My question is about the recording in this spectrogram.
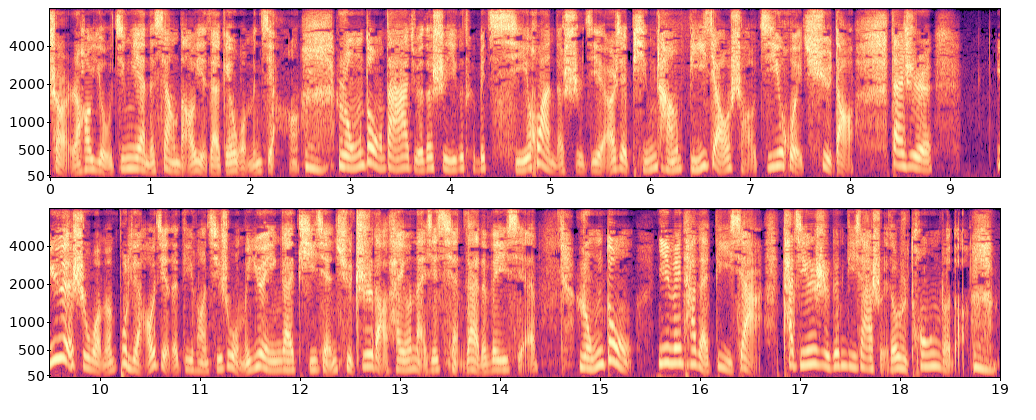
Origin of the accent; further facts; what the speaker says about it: northern China, China; 因为我是北方人哈，其实我对这种情况不是很了解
